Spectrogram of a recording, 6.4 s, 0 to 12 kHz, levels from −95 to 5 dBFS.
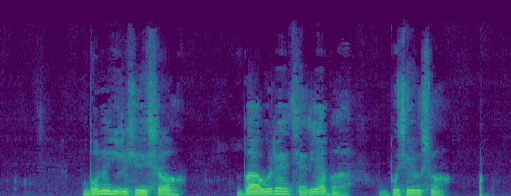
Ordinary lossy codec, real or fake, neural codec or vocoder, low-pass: AAC, 32 kbps; fake; codec, 44.1 kHz, 3.4 kbps, Pupu-Codec; 10.8 kHz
